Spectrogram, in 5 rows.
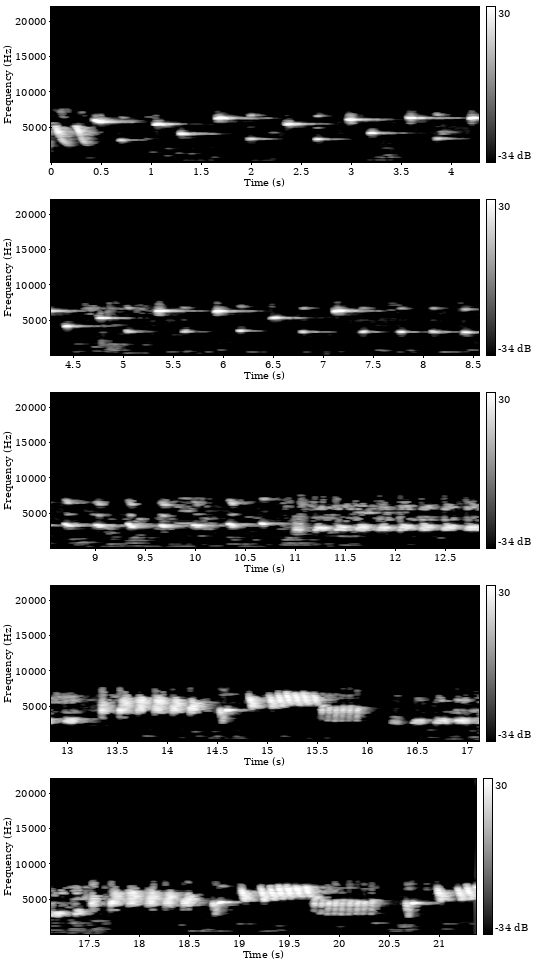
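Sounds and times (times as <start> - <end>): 
greater green leafbird song of buzzy trills: 0.0 - 21.3.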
